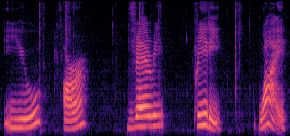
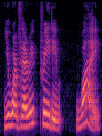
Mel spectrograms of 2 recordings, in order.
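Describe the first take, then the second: First: Long pauses between words. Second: Said in the usual way. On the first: Shown as a demonstration. Teacher explaining what the learner said, word by word. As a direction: set out each word separately.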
